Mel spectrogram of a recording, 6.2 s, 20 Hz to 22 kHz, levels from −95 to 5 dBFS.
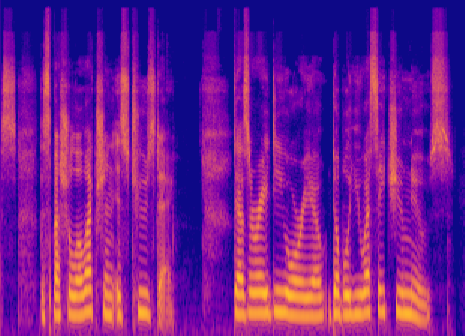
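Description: No technical faults can be heard anywhere in this speech recording. There is nothing to mark at any point in the audio.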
